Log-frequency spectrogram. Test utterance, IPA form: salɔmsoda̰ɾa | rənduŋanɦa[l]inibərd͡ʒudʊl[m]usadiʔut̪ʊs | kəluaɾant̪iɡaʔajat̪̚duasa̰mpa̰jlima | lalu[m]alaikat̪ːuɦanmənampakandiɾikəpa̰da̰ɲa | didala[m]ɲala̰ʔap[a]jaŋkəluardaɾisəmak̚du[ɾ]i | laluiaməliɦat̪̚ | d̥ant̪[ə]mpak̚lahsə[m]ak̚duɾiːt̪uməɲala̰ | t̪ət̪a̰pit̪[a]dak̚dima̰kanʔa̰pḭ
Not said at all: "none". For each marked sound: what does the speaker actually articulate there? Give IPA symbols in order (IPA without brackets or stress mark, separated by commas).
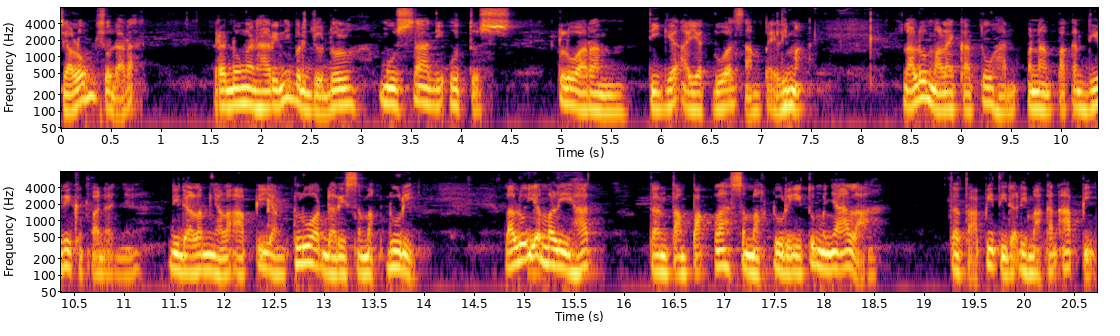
ɾ, m, m, m, i, ɾ, a, m, i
